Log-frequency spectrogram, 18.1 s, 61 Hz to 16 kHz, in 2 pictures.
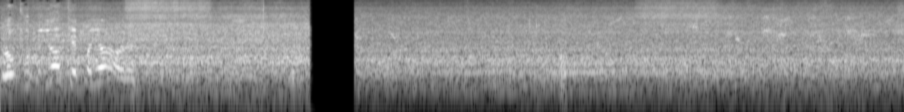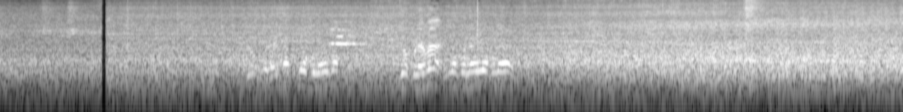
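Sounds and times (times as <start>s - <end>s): military trucks driving past: 0.0s - 18.0s.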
